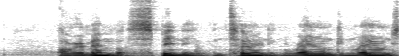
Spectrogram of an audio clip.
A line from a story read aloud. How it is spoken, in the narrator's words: said, her voice quivering with emotion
